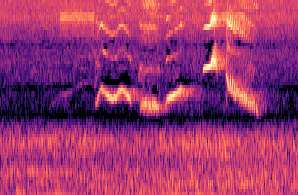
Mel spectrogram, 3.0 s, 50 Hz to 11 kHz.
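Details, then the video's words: A male Common Blackbird (Turdus merula) in a garden in Weener, East Frisia, northwest Germany, in June 2022, sings a mellow, fluted warble of low whistled notes ending in a high, squeaky twitter, over a steady low rumble. "blackbird (male)"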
